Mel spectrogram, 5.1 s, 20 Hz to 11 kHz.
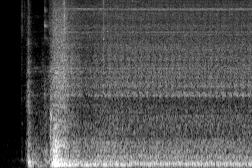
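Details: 1971 Chevelle SS LS5 454 on its first start with a warranty-replacement FiTech Go EFI 8 1200 hp, electric fans disabled: cranks briefly, catches, and settles into a deep, steady V8 idle with even firing and no misses or knocks. Healthy start.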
